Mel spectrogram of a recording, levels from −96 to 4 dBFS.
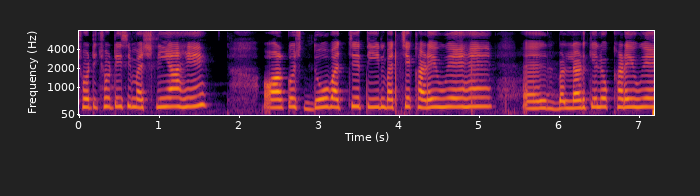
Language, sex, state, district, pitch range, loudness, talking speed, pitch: Hindi, female, Chhattisgarh, Raigarh, 285-315 Hz, -25 LUFS, 165 wpm, 300 Hz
